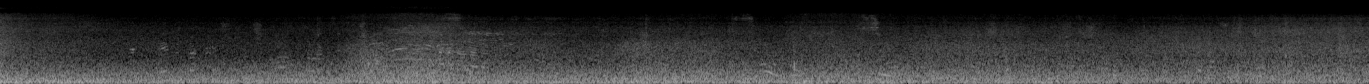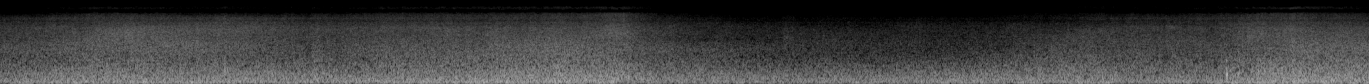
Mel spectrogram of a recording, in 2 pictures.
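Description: Waves break and wash up on the shore close by.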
